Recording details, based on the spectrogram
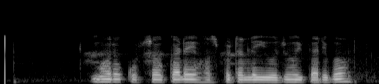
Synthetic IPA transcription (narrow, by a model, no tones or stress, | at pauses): moɾɔkuɾsɔkaɽejɦɔspiʈalejod͡ʒuɦojpaɾibɔ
